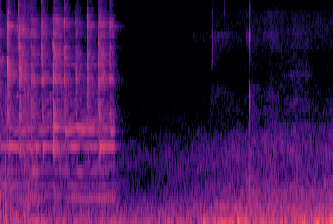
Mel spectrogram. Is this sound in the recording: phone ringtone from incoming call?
yes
